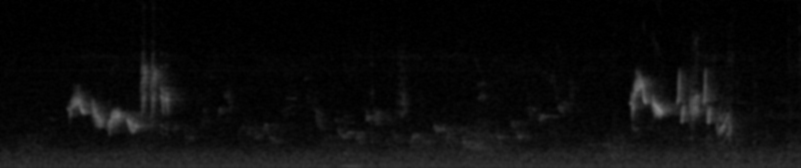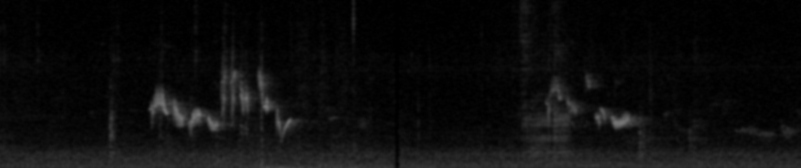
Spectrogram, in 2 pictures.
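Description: Songbird singing four short, fast warbled phrases of about a second each, a few seconds apart, over a steady low background hum.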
